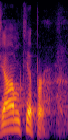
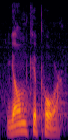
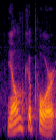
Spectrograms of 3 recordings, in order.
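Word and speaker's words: Yom Kippur: and you say what in the world is yam Kipper I know you've done it I grew up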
